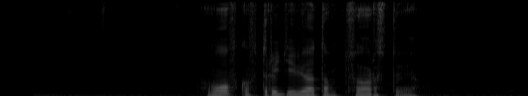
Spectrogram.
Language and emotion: Russian, sad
